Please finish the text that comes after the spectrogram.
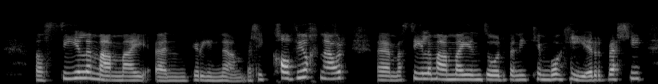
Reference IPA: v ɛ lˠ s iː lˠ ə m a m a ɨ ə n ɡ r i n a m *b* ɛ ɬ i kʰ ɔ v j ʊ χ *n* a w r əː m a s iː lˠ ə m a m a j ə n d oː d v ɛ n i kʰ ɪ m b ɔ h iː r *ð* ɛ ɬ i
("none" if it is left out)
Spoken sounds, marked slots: v, n, v

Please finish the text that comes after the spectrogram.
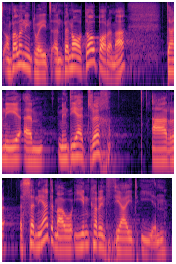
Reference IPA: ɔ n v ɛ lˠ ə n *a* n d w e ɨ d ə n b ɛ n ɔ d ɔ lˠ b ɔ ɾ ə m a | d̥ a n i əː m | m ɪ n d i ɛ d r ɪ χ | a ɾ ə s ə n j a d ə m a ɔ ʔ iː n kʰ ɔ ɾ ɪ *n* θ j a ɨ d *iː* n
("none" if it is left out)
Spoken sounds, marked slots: i, n, iː

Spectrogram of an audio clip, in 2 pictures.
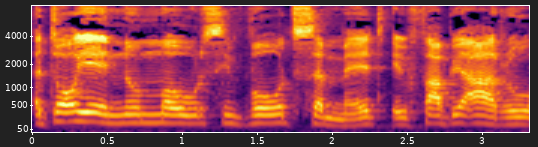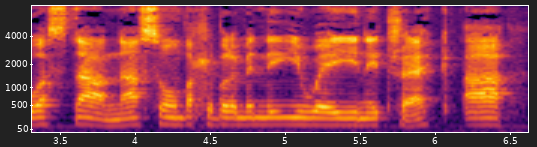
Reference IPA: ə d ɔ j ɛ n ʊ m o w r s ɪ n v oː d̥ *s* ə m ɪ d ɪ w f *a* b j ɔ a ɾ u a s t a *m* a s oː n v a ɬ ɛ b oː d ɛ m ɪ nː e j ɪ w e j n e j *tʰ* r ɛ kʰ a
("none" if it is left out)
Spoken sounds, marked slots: s, a, n, tʰ

